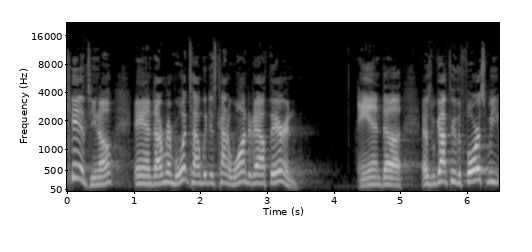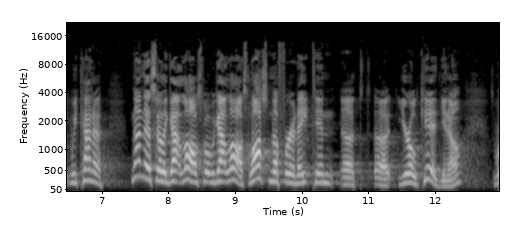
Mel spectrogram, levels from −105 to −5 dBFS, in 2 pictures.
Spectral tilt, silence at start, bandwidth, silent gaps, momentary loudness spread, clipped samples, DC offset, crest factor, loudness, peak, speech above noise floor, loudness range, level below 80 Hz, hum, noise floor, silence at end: -4 dB/octave; 0 s; 14.5 kHz; none; 11 LU; under 0.1%; under 0.1%; 20 dB; -33 LUFS; -14 dBFS; 44 dB; 5 LU; -86 dBFS; none; -78 dBFS; 0 s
